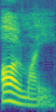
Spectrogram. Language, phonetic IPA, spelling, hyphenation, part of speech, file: Hungarian, [ˈɒlmɒji], almai, al‧mai, noun, Hu-almai.ogg
- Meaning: third-person singular multiple-possession possessive of alom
